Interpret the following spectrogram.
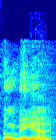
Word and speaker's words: Umeå: he's now a doctoral researcher in informatics at Umeå University. Umeå, it's pronounced, but everybody Umeå.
